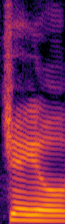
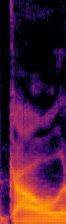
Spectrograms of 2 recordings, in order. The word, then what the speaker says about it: gaol: Like, it's just pronounced jail.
